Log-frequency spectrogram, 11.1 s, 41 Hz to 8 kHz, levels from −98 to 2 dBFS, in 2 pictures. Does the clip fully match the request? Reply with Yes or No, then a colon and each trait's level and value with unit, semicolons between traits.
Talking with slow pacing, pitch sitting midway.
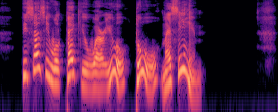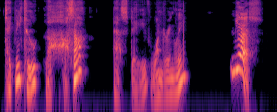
Yes: slow, 110 wpm; medium, 170 Hz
